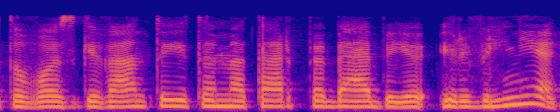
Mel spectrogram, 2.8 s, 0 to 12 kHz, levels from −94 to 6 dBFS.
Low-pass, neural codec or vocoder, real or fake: 7.2 kHz; none; real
